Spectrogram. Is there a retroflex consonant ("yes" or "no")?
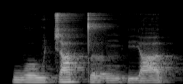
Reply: no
